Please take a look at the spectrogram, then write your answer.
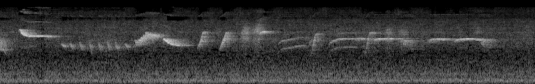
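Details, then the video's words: Wambi mini (tieumi) in full song with rich varied phrasing: a sharp high note, a quick buzzy series, then clear slurred whistles and flat sustained notes, over faint low background hum. "KICAU BURUNG WAMBI MINI ( TIEUMI ) GACOR | ISIAN MELIMPAH"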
